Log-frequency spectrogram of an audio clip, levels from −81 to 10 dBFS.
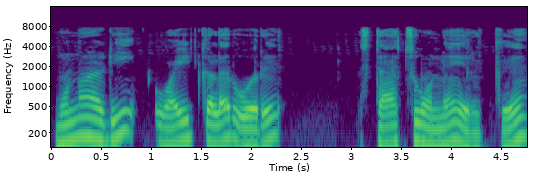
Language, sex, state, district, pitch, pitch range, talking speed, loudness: Tamil, male, Tamil Nadu, Nilgiris, 130 Hz, 115-150 Hz, 90 wpm, -15 LUFS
